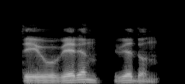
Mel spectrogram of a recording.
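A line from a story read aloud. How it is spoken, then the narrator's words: Barely audible question. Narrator (Russian): едва слышно спросил князь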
